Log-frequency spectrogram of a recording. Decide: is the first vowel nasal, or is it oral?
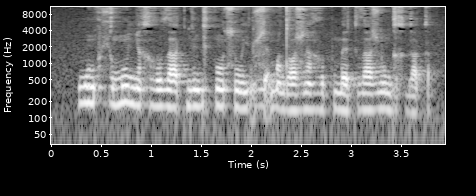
nasal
